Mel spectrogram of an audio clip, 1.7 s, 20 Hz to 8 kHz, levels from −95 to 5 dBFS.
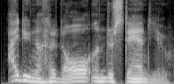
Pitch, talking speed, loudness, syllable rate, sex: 115 Hz, 240 wpm, -13 LUFS, 5.7 syllables/s, male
